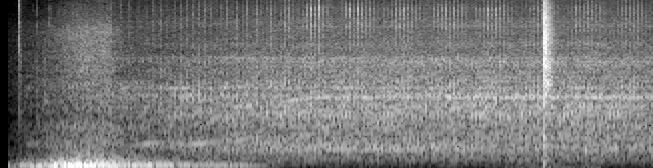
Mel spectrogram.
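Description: Logo intro sound effects: a deep boom at the start, then a steady whirring noise with a faint high tone, and a single sharp clap about five and a half seconds in.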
